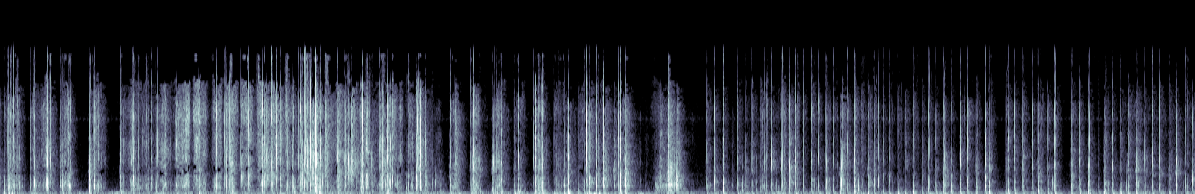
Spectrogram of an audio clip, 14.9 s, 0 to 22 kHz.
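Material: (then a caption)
Plastic foil. A small, soft, filled printed plastic and foil Tsum Tsum blind bag is tapped and crinkled with long acrylic nails. The result is dense, bright crinkling with rapid, sharp clicky taps and quick crackles. The sound is loudest between about 3 and 8 seconds, dips briefly near 8.5 seconds, then continues as steadier, softer tapping and crinkling.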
